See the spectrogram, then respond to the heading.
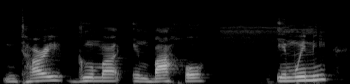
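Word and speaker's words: Ntare Guma Mbaho Mwine: The lead actor in this film, Natari Gumba, well, I want to get his name right. Ntari Guma Imbaho Imwini.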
